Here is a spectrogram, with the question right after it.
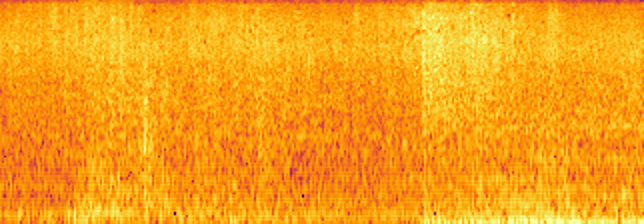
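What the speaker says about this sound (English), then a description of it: "The thunder sounded much too close and full of angry power" Game thunderstorm from What Remains of Edith Finch: steady hiss of rain throughout, with a deep rumble of thunder building and growing louder in the second half.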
